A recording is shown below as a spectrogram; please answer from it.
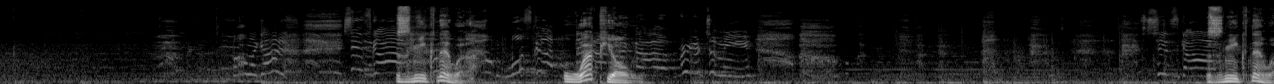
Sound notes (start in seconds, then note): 1.0 dramatic music; 5.0 speaking foreign language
